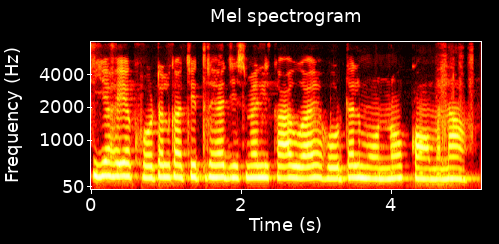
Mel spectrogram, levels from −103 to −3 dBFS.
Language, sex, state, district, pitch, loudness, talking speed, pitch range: Hindi, female, Jharkhand, Deoghar, 235 Hz, -13 LUFS, 150 wpm, 220-245 Hz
